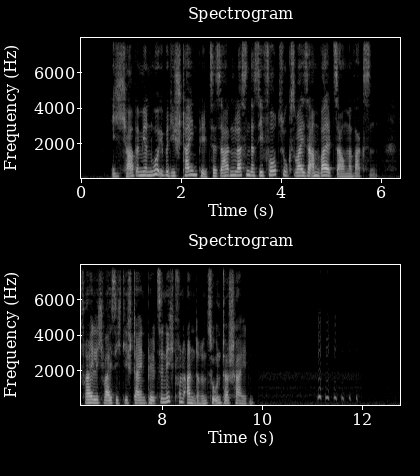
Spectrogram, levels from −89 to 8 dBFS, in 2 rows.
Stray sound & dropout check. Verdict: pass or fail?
fail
